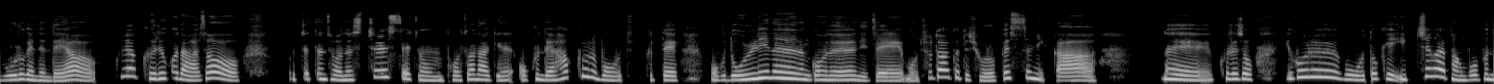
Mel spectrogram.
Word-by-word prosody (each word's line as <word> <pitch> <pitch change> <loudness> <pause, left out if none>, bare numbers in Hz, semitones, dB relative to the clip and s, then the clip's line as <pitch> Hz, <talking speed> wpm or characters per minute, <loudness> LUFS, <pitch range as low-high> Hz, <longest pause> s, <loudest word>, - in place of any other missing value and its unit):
모르겠는데요. 195 -2 0 0.2
그냥 380 0 -3
그리고 270 +1 0
나서 220 -1 +2 0.5
어쨌든 250 0 -2
저는 210 -3 0
스트레스에 335 +4 -1
좀 190 -3 -3
벗어나기는 205 -1 -1
어 - - -3
근데 215 -2 0
학교를 305 - -1
뭐 195 -3 -2
저 - - -26
그때 200 -2 -1 0.3
뭐 - - -2
그 205 - -5
놀리는 260 +3 +5
거는 210 -1 +1
이제 175 0 -1
뭐 - - -3
초등학교 325 0 0
때 220 - -5
졸업했으니까 190 - 0 0.7
네 210 -5 +3
그래서 250 -1 +1 0.3
이거를 330 +1 +2
뭐 225 -4 0
어떻게 250 +3 -1
입증할 345 - 0
방법은 220 +1 0
220 Hz, 310 characters per minute, -23 LUFS, 200-270 Hz, 0.7 s, 놀리는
